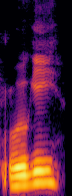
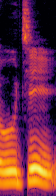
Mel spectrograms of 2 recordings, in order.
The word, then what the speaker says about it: WUGI: launched is uh uh symbol w-u-g-i woogie yeah is that the pronunciation yeah that's how you speak 5g in chinese okay people call it the wuji you know if you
